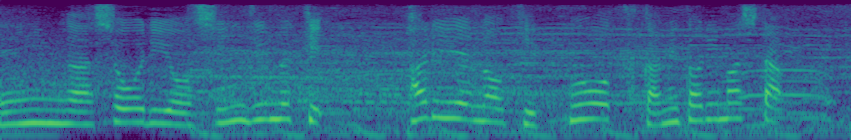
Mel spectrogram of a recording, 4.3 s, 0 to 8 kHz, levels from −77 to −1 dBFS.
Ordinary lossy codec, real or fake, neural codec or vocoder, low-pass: AAC, 32 kbps; real; none; 7.2 kHz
